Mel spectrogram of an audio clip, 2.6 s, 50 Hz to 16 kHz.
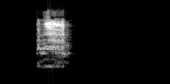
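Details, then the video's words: Common starlings fighting inside a nest box after a strange starling enters the box of a pair, three birds involved; one harsh, broadband screech lasting about half a second, then near silence with a faint click at the end. "3 Spreeuwen vechten in de Spreeuwenkast."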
